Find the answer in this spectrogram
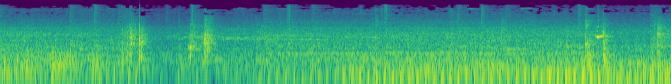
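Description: Yamaha motorcycle engine running at low speed, settling about three seconds in into an even, pulsing idle, with a few short sharp sounds in the first two seconds.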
